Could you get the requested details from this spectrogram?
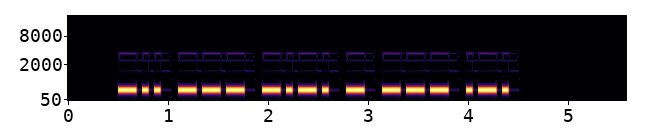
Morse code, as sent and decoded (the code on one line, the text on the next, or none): -.. --- -.-. - --- .-.
DOCTOR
